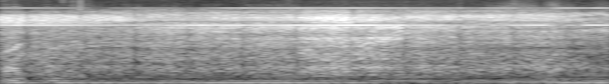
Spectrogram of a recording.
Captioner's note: distorted voice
